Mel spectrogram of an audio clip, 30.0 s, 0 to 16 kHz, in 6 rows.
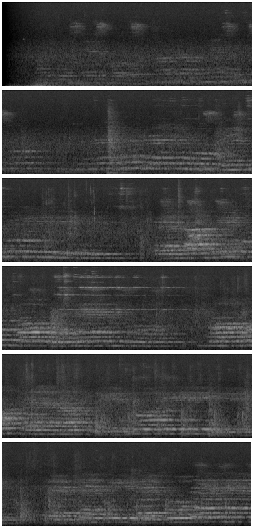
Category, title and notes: Soundscapes > Other
007A 091116 0435-2 SP Procession at Santuario del Saliente
Procession at Santuario del Saliente. Recorded in June 2025 with a Yamaha pocketrak c24. Fade in/out applied in Audacity. Please note that this audio file has been kindly recorded by Dominique LUCE, who is a photographer.
holy, ladiessong, Nuestra-Senora-del-Saliente, mass, field-recording, Catholic, women, religion, prayer, sanctuary, voice, procession, atmosphere, ambience, male, soundscape, believers, priest, religious, church, female, singing, Spain, sparrows, chanting, praying, men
